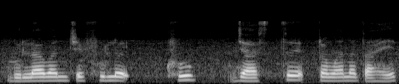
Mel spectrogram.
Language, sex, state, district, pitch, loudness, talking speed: Marathi, male, Maharashtra, Washim, 175 Hz, -15 LUFS, 90 wpm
